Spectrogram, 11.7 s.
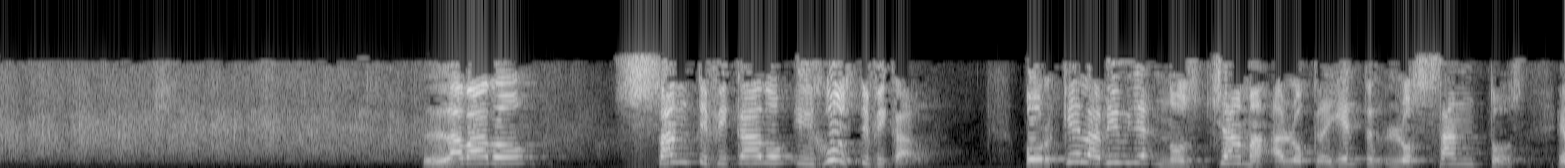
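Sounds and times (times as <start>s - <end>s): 
audience applause: 0.0s - 3.4s
speech: 3.2s - 7.0s, 7.7s - 11.7s.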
